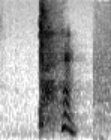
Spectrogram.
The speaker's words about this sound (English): oh no, she coughed.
